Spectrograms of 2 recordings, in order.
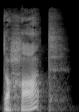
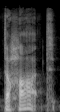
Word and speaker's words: Thoth: And, you know, I was recently came across Damien Eccles' work, and he really claims that Thoth should be pronounced the hot.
